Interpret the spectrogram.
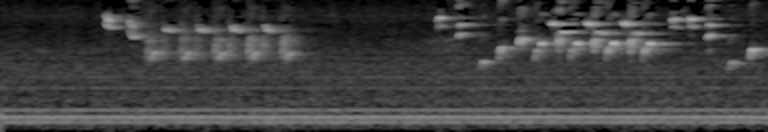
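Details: Captive European goldfinch with a slightly drooping wing, singing two bursts of high, rapid, liquid twittering notes with quick chirps and trills. The second phrase is longer and denser. A faint steady low hum runs beneath.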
